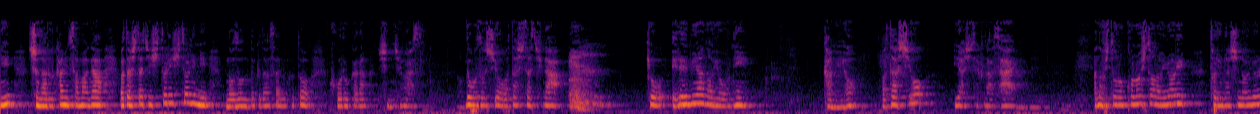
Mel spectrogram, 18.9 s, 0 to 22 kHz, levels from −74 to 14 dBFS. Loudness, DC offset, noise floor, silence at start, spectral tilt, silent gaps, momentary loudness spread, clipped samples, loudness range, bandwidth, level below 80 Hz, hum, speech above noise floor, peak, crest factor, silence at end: -27 LUFS; under 0.1%; -53 dBFS; 0 s; -5 dB/octave; none; 16 LU; under 0.1%; 8 LU; 11.5 kHz; -54 dBFS; none; 26 dB; -10 dBFS; 18 dB; 0 s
